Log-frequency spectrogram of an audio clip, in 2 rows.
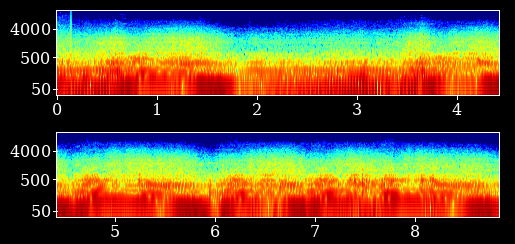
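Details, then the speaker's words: Built MK6 Golf R after aftermarket CAT cam install and cam tower reseal: repeated clean throttle blips rising and falling smoothly from steady idle, no knock or tick; runs fine though smoking heavily, likely burning oil; cam timing verified correct. "Alright, the engine sounds good, but I'm going to just verify that the cams are timed correctly, just in case."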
